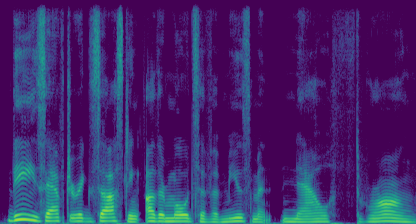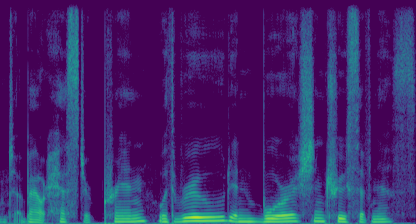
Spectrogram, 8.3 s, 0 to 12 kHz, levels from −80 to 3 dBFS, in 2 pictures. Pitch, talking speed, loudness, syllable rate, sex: 165 Hz, 125 wpm, -19 LUFS, 4.6 syllables/s, female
